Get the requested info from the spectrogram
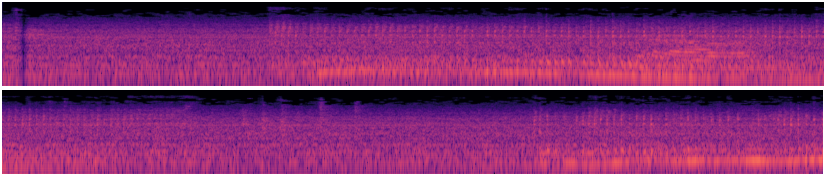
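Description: A woman's first attempts at voicing a week after voice feminization surgery: a soft held tone that slides down in pitch, then a second held tone starting near the end.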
